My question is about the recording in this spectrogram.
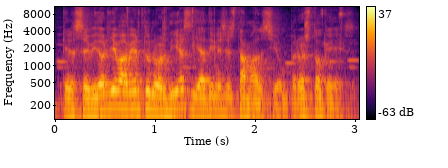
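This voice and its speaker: A man's voice: mid-range voice, big pitch swings, rapid-fire, music in the background. A young man with a Spain Spanish accent, teasing another player in casual gaming chat. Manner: teasing, mock-friendly. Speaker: youtuber pranking a player.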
